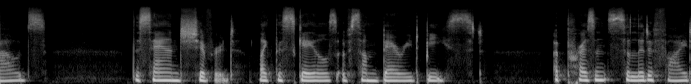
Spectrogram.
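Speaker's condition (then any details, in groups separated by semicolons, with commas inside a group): No condition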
